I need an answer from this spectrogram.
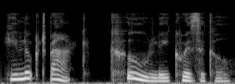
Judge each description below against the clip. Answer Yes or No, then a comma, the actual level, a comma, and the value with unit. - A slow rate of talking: Yes, slow, 130 wpm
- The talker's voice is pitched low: No, high, 190 Hz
